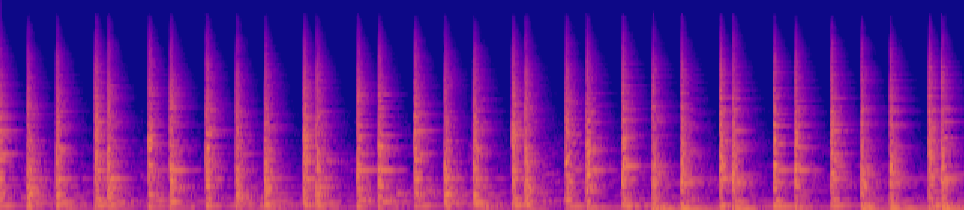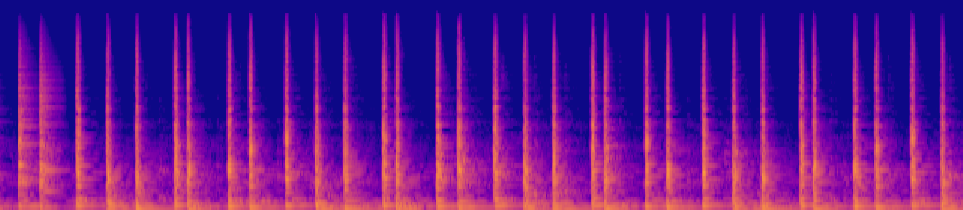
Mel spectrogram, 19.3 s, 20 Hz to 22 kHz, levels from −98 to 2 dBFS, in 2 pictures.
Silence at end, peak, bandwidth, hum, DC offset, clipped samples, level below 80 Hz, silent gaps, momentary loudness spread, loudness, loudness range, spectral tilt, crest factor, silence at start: 0 s; -12 dBFS; 16.5 kHz; none; under 0.1%; under 0.1%; -44 dBFS; none; 6 LU; -33 LUFS; 3 LU; -4.5 dB/octave; 22 dB; 0 s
